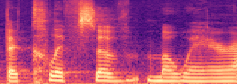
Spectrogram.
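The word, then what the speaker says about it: Moher: like the Cliffs of moare I'm probably saying that wrong in Ireland I think it of Moore Moore they don't pronounce the h all right well read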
